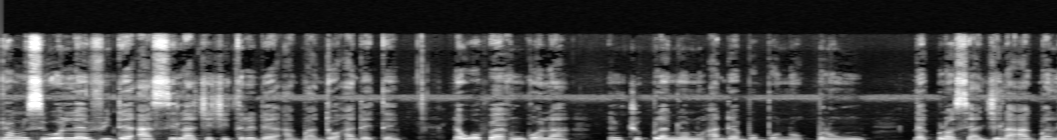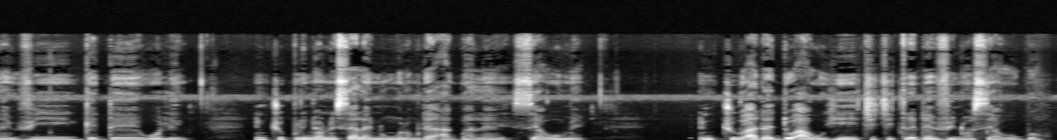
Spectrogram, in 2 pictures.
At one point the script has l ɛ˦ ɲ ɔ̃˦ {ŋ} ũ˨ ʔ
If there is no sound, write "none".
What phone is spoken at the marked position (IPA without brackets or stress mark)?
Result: n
